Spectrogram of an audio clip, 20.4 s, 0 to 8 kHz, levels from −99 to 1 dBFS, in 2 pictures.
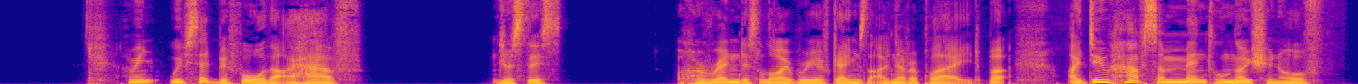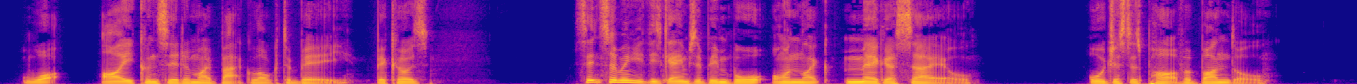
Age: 20-39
